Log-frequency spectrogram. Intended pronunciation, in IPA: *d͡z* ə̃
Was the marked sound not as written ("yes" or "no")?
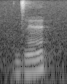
no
